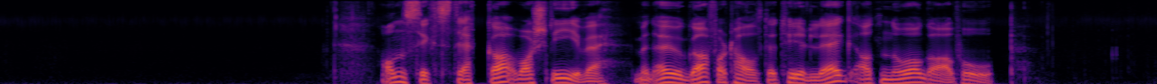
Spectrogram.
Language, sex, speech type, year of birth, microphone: Norwegian, male, read, 1951, Shure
